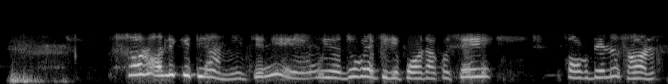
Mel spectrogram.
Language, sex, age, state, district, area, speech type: Nepali, female, 18-30, West Bengal, Kalimpong, rural, conversation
